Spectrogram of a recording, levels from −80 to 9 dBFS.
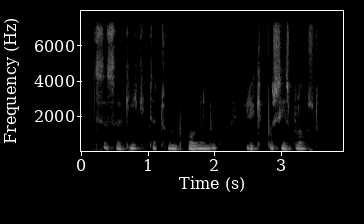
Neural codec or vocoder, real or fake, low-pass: none; real; 7.2 kHz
